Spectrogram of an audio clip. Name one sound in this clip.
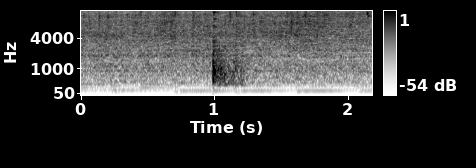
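A wooden spoon knocks against a pot.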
